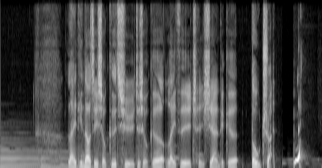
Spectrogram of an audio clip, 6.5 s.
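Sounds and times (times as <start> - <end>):
speech: 1.4 - 5.6
teardrop falling drip effect: 5.9 - 6.2.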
